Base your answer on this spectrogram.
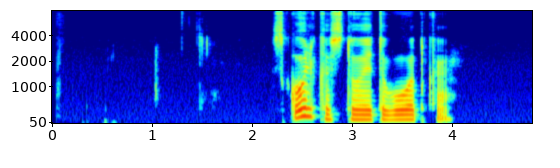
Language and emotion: Russian, sad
